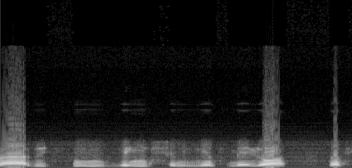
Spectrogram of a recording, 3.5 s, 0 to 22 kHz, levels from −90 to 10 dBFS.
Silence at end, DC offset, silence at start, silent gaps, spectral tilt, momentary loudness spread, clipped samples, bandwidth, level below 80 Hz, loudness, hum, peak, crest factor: 0.1 s; under 0.1%; 0 s; none; -5.5 dB/octave; 14 LU; 0.2%; 10.5 kHz; -54 dBFS; -14 LUFS; 60 Hz at -55 dBFS; 0 dBFS; 14 dB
